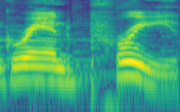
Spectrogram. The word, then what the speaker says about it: Grand Prix: p1 grande PE visit no it's not P I am saying it wrong that's why it doesn't feel right basically the fight tournament building it's p1 grand prix there we go that's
